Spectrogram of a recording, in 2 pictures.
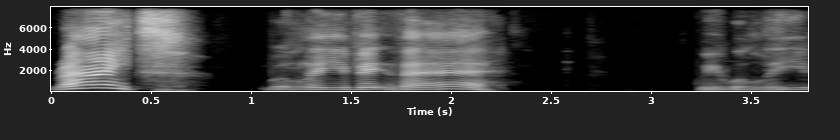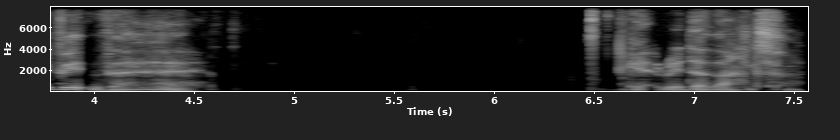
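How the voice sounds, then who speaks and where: A man's voice: a little high, very animated, very slow, pauses often, fairly bright tone, no room sound, clean studio sound. A middle-aged man with a Yorkshire accent, hosting a casual livestream in a rambling, chatty way with self-deprecating asides. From Yorkshire, England. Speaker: channel host reviewing TV.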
